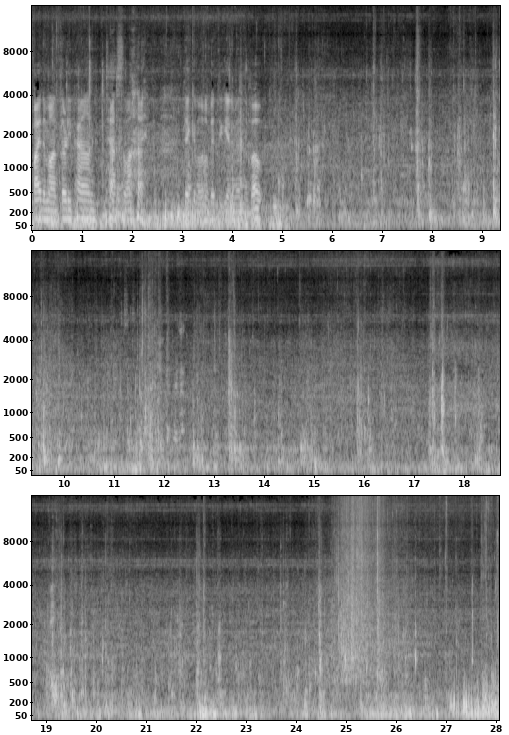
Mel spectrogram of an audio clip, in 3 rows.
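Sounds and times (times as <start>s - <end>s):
wind noise on microphone: 0.0s - 5.5s, 17.3s - 28.0s
water against boat hull: 0.0s - 28.0s
fish splashing at surface: 24.4s - 26.5s.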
